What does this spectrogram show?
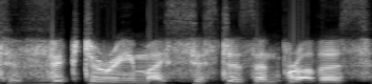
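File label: round start, female voice; player vo; Counter Strike Model Pack; CS:GO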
